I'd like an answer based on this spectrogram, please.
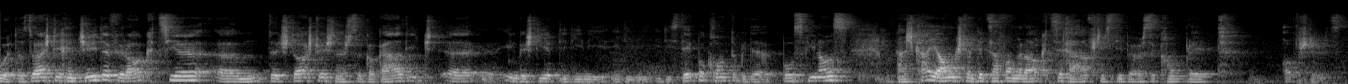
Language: German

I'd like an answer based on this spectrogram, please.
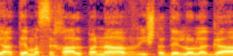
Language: Hebrew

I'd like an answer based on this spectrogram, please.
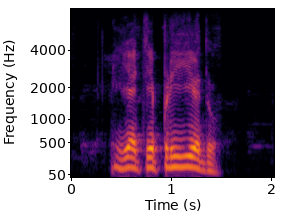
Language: Russian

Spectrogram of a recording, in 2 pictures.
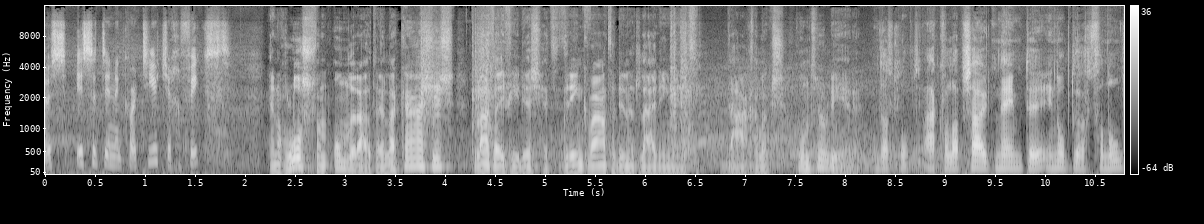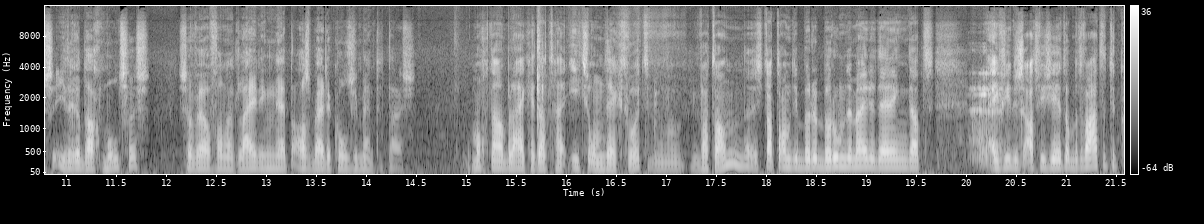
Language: Dutch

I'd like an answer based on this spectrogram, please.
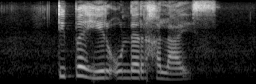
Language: Afrikaans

